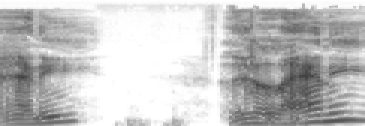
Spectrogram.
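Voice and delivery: eerie, creepy alien creature voice. After reading a sign-off, the speaker repeats the name in a creepy Watto voice. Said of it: "why do you sound so creepy when you say that".

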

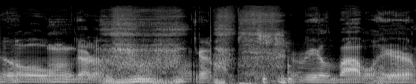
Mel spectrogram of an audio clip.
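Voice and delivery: very slow, creaky, rough, drawn-out drawl. Trying out an impression still being worked on: Jeff Bridges impression. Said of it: "Jeff Bridges is like a".

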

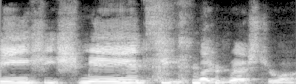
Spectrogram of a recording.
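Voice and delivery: put-on New York accent. Mid-conversation, the speaker deliberately slips into a New York accent. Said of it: "Gotta say it like New York".

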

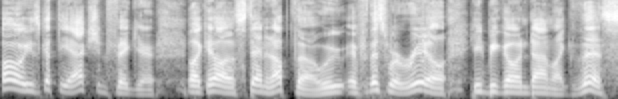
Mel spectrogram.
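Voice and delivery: loud, high scolding mock voice.

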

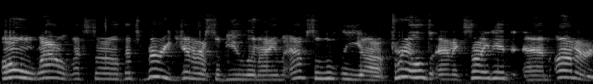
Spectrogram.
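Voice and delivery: very high-pitched puppet-frog character voice. Accepting a compliment about being Kermit, answering as Kermit the Frog. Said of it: "such a good Kermit".

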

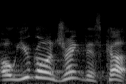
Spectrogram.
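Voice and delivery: mocking, put-on sarcastic, cutting tone. Retelling Jesus turning it into an insult, a mother's mock insult. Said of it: "like only your mother can, turns it into an insult and says".

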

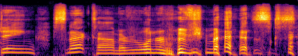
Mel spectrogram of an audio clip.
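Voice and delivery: high, slow airline announcement voice.

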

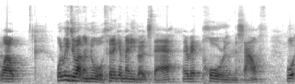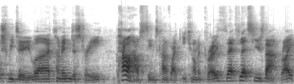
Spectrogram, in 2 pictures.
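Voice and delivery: plain

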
